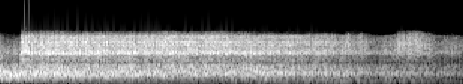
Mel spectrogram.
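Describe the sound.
An artillery gun firing as a radio drama sound effect: a sudden loud burst of broad, roaring noise that holds and gradually dies down over several seconds.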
